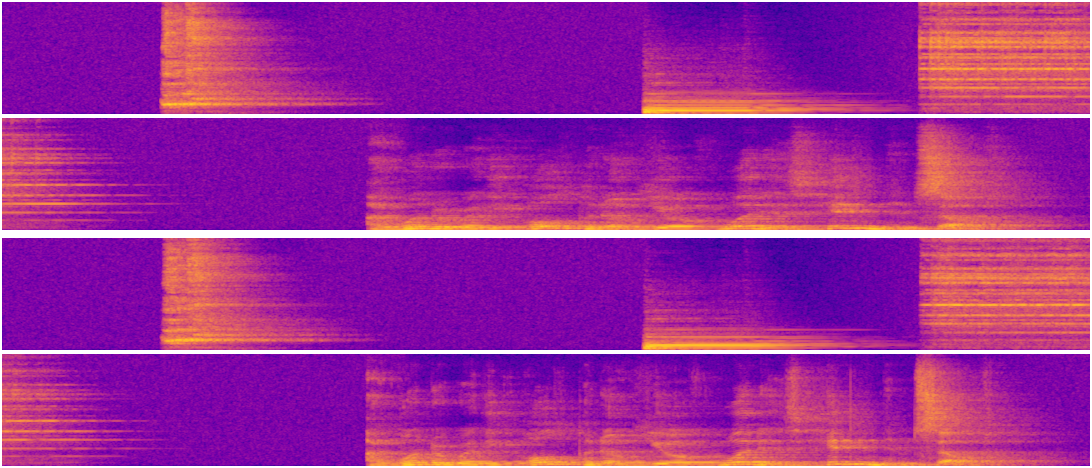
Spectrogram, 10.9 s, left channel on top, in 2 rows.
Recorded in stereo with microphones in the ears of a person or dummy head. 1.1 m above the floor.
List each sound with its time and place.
0.8 s a squeak: 65° left (ahead or behind), 1.3 m
3.2 s a piano: 30° left (ahead or behind), 1.9 m
4.6 s a bell: 85° left, 0.7 m
7.3 s a man speaking: 60° right (ahead or behind), 0.6 m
